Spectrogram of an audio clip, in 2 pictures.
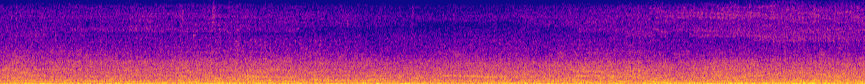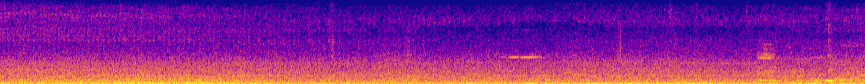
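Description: Steady traffic noise on a busy city street: cars, vans and lorries running and passing, with passers-by talking faintly.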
